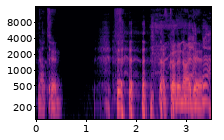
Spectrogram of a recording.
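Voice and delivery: very slow, grave, earnest, overly serious delivery. Mimicking how another speaker impersonates him, a lot more serious. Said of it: "I love Timmy's impression of me".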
